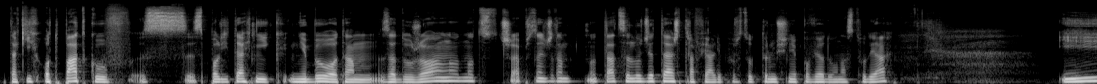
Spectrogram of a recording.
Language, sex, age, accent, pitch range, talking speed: Polish, male, 20-39, native, 115-130 Hz, 165 wpm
